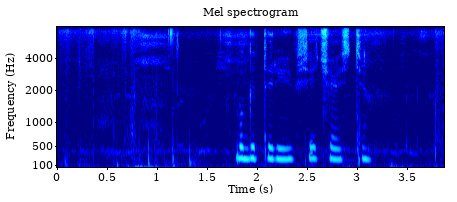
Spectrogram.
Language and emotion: Russian, neutral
